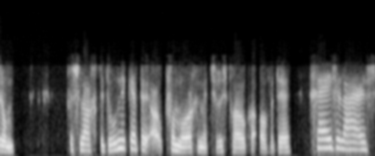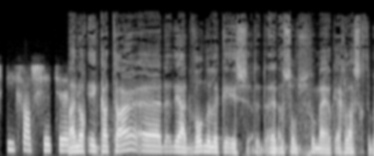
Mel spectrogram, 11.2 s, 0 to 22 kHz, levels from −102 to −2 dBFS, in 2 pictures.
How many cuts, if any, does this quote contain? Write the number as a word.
four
